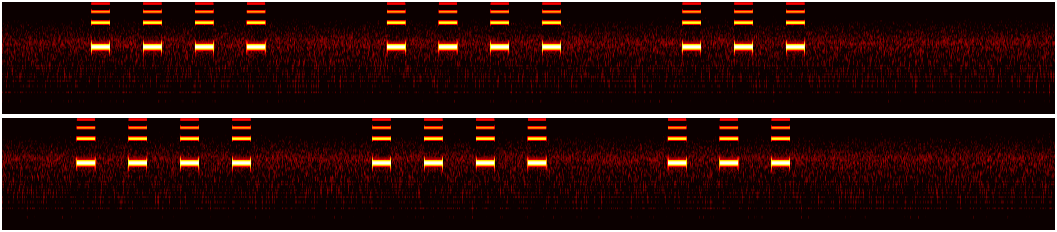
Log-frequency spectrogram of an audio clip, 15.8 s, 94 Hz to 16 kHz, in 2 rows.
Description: Beep code, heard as beeps from a small speaker, played twice, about 2050 Hz. 4-4-3. In Phoenix BIOS tables: maths coprocessor failure.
